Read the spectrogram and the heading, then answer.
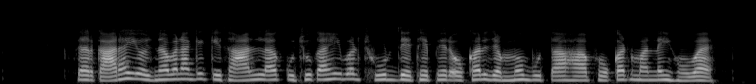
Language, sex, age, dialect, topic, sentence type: Chhattisgarhi, female, 25-30, Western/Budati/Khatahi, agriculture, statement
